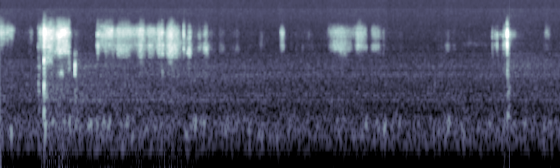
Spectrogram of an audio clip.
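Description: Paper rustles and slides as it is handled up close.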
